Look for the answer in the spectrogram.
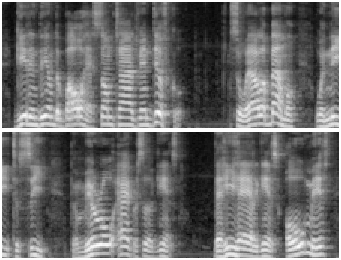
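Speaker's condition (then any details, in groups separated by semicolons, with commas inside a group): No condition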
